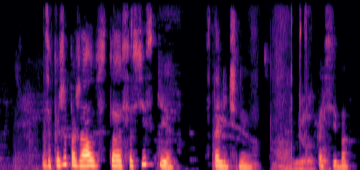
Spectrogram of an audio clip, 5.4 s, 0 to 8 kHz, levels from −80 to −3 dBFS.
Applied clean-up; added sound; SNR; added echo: classical method Wiener filter.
